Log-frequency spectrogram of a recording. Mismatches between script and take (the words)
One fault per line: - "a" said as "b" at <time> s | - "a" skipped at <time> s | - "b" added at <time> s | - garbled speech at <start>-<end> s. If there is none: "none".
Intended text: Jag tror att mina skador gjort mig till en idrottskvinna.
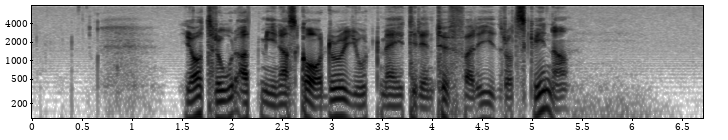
- "tuffare" added at 4.0 s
